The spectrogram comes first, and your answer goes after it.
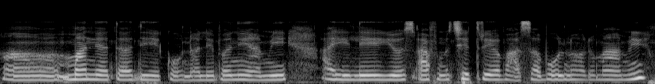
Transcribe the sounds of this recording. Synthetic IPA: manjʌt̪ad̪iekoɦunʌlepʌniɦami | ajlejosapʰnot͡sʰet̪rijʌbʱasabolnuɦʌɾumaɦami

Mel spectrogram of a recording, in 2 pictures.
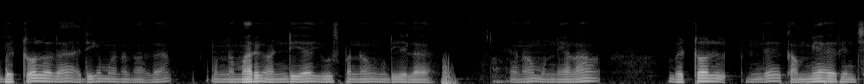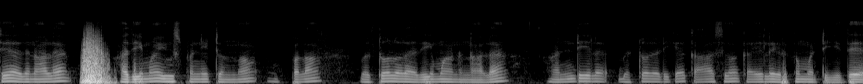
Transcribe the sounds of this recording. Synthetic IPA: bɛʈɾoːlɐlɐːðɪɣɐmaːnɐnaːlɐ | mʊnːɐmaːd̪ɾiʋɐɳɖɪjɐjuːspɐɳːɐmʊɽɪjɐlɐ | eːnaːmʊnːɐjɐlãː | bɛʈɾoːlʋɐnd̪ɯkɐmːɪjaːɪɾɯɲd͡ʒɯɐðɐnaːlɐɐðɪɣɐmaːjuːspɐɳːɪʈːɾɯnd̪õːɪpːɐlãː | bɛʈɾoːlɐlɐɐðɪɣɐmaːnɐnaːlɐ | ɐɳɖɪlɐbɛʈɾoːlɐɽɪkʲːɐkaːsɪjɐ̃kɐjɪlɐɪɾɯkːɐmaʈːɪɪðɯ

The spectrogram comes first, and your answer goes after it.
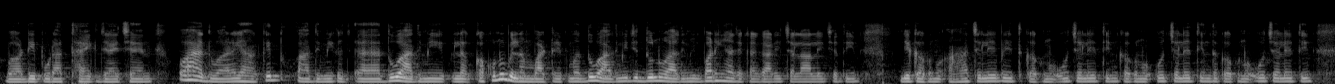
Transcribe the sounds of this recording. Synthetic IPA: baːɖipuːɾat̪ʰaɪkd͡ʒajt͡ʃʰən | oɦad̪uaɾejəɦãked̪uaːd̪mikd̪uaːd̪miləkəkʰnobʱilə̃mbaʈɾipmẽd̪uaːd̪mid͡ʒid̪unuaːd̪mibəɽ̤ijãd͡ʒəkãɡaːɾit͡ʃəlalɛt͡ʃʰət̪in | d͡ʒekəkʰnoʔəɦãt͡ʃəlebet̪kəkʰnoot͡ʃəlet̪inkəkʰnoʔot͡ʃəlet̪int̪əkəkʰnoot͡ʃəlet̪in

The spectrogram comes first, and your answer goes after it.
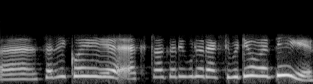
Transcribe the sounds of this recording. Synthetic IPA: sɐɾikoːiɛ̰ːksʈɾakəɾikuləɾɛːk̚ʈiʋɪʈiɦoʋɛd̪iɡe

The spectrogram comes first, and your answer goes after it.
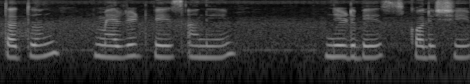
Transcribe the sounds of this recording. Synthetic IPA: t̪at̪uːn | mɛɾiʈbesani | niɽbes | kɔleɕi

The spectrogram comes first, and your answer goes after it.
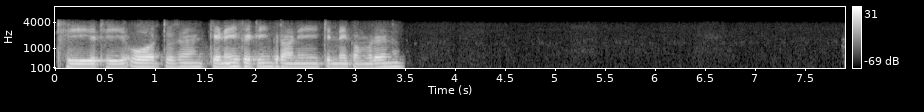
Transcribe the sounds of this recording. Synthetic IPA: ʈʰiːkʈʰiːkoːɾt̪ʊs̬ẽːkɪneiːpʰɪʈɪ̃ŋkəɾaːniːkɪnːẽːkəmɾeːn

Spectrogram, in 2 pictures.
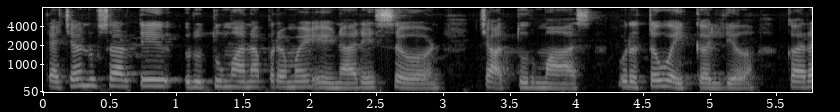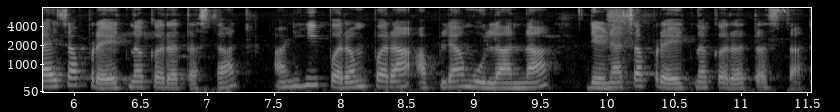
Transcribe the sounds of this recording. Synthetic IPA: t̪jat͡ɕjanusaɾt̪eɾut̪umanapɾəməɭejeɳ̃aɾesəɳ | t͡ɕat̪uɾmas | ʋɾət̪əʋəjkəljəkəɾajt͡sapɾəjət̪nəkəɾət̪əst̪at̪ | aɽ̃iɦiːpəɾəmpəɾaʔapljamulãnːa | d̪eɳjat͡sapɾəjət̪nəkəɾət̪əst̪a̰t̪

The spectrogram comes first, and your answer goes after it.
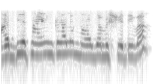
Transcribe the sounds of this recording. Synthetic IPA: ɐd̪jɐsaːjɐŋkaːlɐmːaːɡɐmiʂjɐt̪iʋa

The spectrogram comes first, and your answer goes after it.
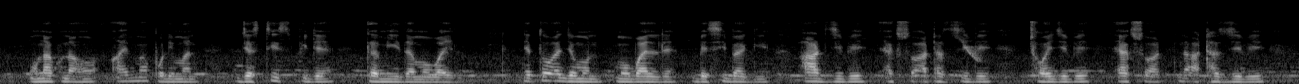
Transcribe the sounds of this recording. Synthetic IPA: unakʰɔnaɦɔ̃ajmapɔɖiman | d͡ʒəsʈispiɖɛ | kəmid̪amɔbajlnɛt̪ɔad͡ʒɔmɔnmɔbajlɾɛbesibaɡiaʈʰd͡ʒibɛɛksɔaʈʰasd͡ʒibɛ | t͡ʃʰɔjd͡ʒibɛ | ɛksɔaʈʰasd͡ʒibe

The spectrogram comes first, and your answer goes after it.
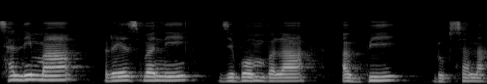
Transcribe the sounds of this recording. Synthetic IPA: salima | ɾezmani | d͡ʒibɔmbɐlaː | bi | ɾuk̚sana

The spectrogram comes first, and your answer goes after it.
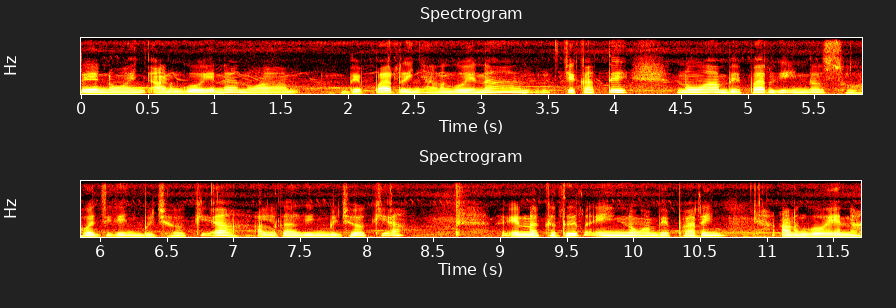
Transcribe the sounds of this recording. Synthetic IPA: ɾɛnɔwaɲaɽ̃ɡɔɛnanɔwa | bɛpaɾːiɲaɽ̃ɡɔjɛnad͡ʒɛkat̪ɛnɔwabɛpaɾɡiɲd̪ɔsɔɦɔd͡ʒɡiɲbud͡ʒʱɔkiʔaa̰lɡaɡiɲbud͡ʒʱɔkiʔa | ɛnəkʰəd̪iɾiɲnɔwabɛpaɾiɲaɽ̃ɡɔɛna

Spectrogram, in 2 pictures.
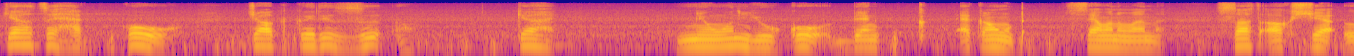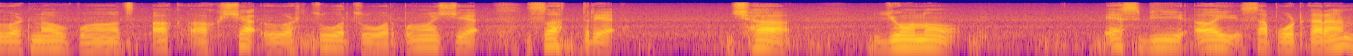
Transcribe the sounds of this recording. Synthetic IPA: kʲat͡sɨɦɛkːow | t͡ʃakːəɾizɨ | kʲa | miwɐnjukobeŋk | ekauɳʈ | sɛʋɐnʋɐn | sɐt̪ʰɐkʰʃeəːʈʰnɐwpãːt͡s | əkʰə̰kʰʃaʔəːʈʰt͡soːɾt͡soːɾpãːt͡sʃe | sɐtt̪ɾe | t͡ʃʰɐ | jono | esbiajsɐpoːɾʈkɐɾan

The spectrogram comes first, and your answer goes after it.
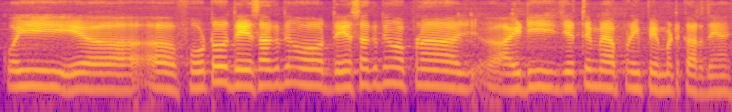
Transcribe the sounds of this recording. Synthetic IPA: koːiː | pʰoːʈoːd̪eːsəkd̪eːõːd̪eːsəkd̪eːũːəpnaːaːiɖiːd͡ʒɪt̪ʰːeːmɛ̃ːəpniːpeːmɛ̃ɳʈ̚kəɾd̪eːɦãː

